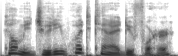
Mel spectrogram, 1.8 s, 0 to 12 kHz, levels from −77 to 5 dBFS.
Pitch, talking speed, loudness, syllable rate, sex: 120 Hz, 300 wpm, -15 LUFS, 5.9 syllables/s, male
